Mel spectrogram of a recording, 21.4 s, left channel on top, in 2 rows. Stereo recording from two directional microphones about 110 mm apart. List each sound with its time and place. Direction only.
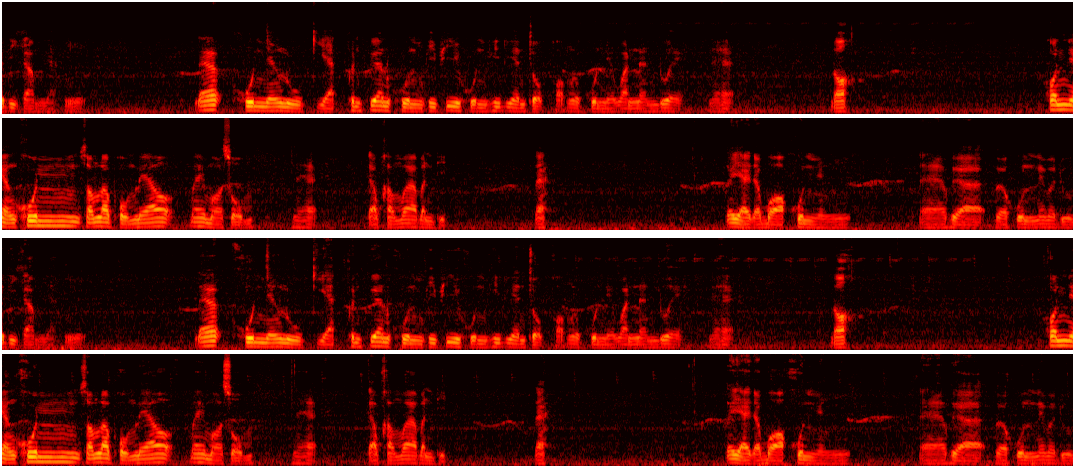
0.1 s speech: 10° right (ahead or behind)
2.0 s speech: 5° right (ahead or behind)
10.4 s speech: 5° right (ahead or behind)
14.3 s speech: 10° right (ahead or behind)
16.0 s speech: 10° right (ahead or behind)
17.9 s speech: 10° right (ahead or behind)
